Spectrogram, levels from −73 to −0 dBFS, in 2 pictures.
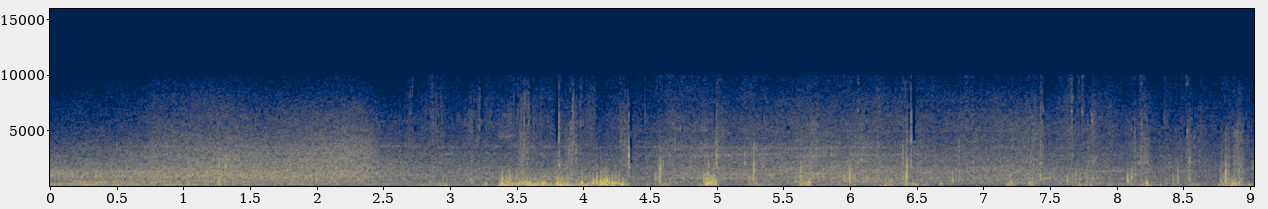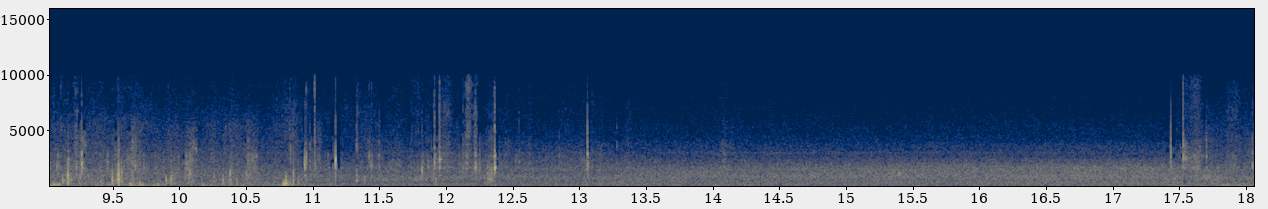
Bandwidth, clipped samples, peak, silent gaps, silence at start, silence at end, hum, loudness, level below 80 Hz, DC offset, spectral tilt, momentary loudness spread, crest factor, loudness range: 10.5 kHz; under 0.1%; 0 dBFS; none; 0 s; 0 s; none; -23 LUFS; -40 dBFS; under 0.1%; -5.5 dB/octave; 16 LU; 24 dB; 14 LU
